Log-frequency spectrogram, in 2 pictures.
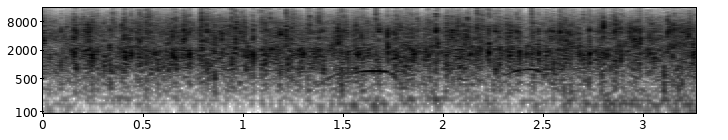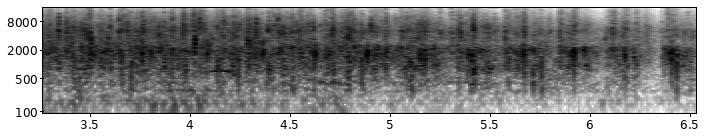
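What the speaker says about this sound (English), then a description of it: "Let's give another warm round of applause for Janiyah from Point South Middle School" An audience at a literary competition reception gives a warm round of applause for a middle school student reader, a dense, even wash of clapping sustained for several seconds before tapering slightly at the end.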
